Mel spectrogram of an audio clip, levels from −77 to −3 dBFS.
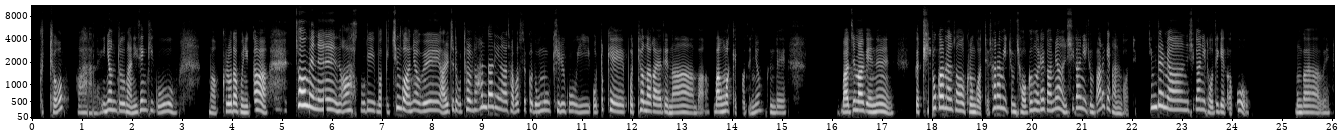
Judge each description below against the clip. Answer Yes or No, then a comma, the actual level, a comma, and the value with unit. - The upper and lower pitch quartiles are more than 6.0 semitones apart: No, average, 5.2 semitones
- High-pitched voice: Yes, high, 230 Hz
